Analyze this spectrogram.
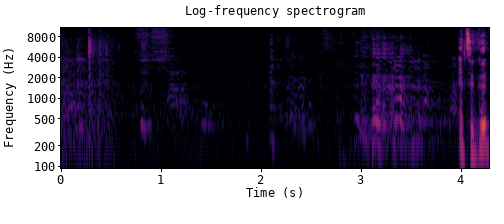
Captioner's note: scattered laughter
